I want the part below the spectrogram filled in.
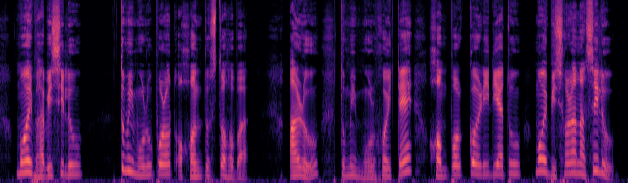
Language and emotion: Assamese, fearful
